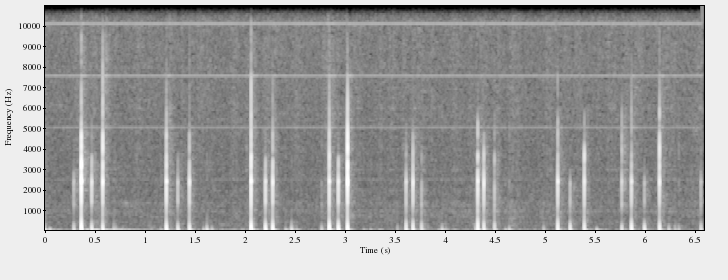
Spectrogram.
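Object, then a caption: Glycerin soap bar. Long nails tap a palm-sized, solid, translucent glycerin soap bar with colorful soap balls set inside, held in one hand. The taps come in quick bursts of two or three: short, dry clicks with a soft low thud beneath and a bright crisp edge. Each one dies away almost instantly over a quiet background.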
